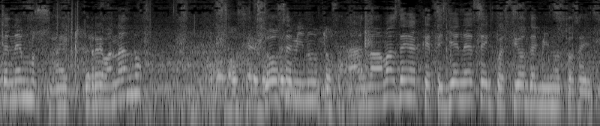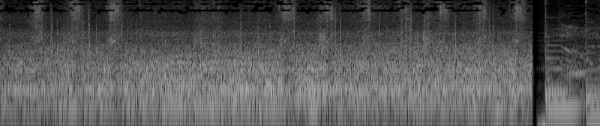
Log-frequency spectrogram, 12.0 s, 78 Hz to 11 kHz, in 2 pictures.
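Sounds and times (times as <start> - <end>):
knife scraping corn cob: 0.0 - 3.1, 4.1 - 7.4, 8.0 - 11.4.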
